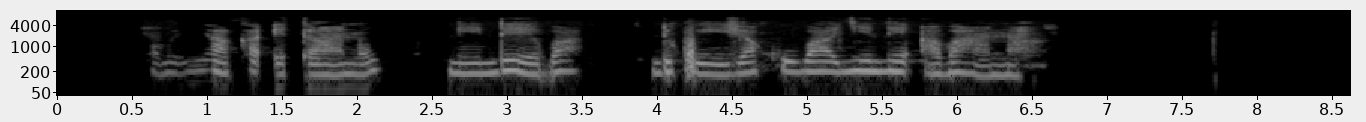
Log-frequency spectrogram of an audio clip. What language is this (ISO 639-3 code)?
cgg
